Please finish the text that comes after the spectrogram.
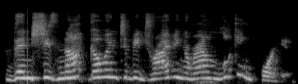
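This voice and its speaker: A woman's voice: high-pitched, lively intonation, moderate pace. A woman reading the part of an exasperated, dismissive companion in a screenplay table read.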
